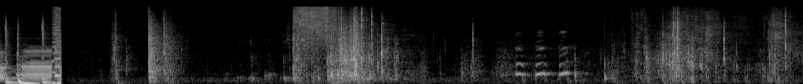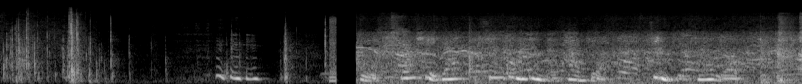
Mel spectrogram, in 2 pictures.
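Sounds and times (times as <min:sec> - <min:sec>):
bag crinkling and rustling: 0:02.9 - 0:05.0, 0:05.9 - 0:09.8.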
